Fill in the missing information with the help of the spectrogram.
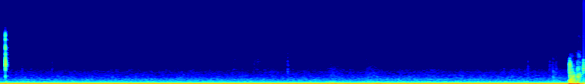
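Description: A steady low hum with a couple of higher overtones, unchanging throughout. A sharp click right at the start and a few faint ticks are heard over it.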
